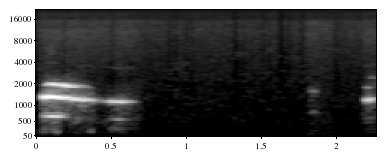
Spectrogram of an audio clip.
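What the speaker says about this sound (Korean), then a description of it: "예를 들어서 야옹의 소리가 들리네." A cat meows once clearly and fairly loud, a drawn-out call followed by a shorter one, then a brief faint meow after a pause of silence.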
